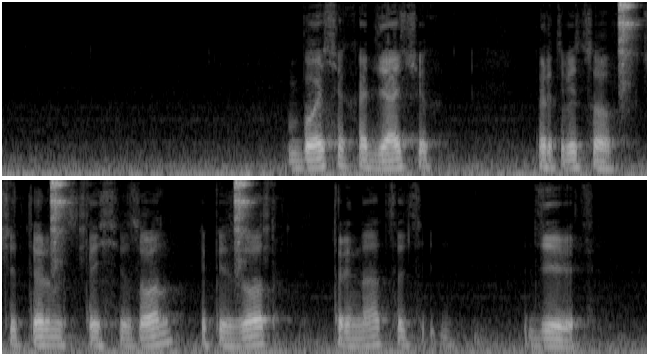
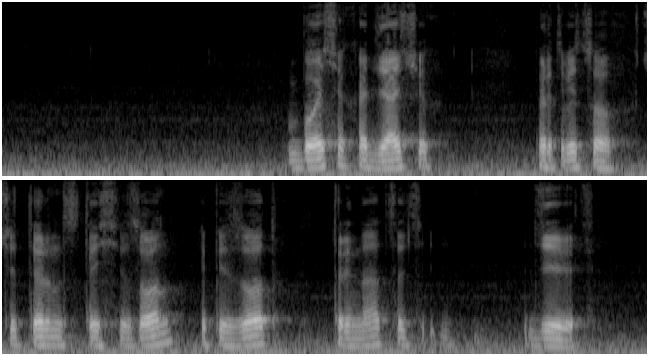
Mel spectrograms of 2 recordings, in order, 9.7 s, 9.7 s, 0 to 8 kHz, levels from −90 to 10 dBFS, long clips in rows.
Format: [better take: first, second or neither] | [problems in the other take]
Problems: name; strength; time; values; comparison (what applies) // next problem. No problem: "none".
second | background sound (Tambourine); 1 dB above the speech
